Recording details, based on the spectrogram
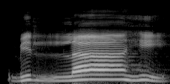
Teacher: huruf lam ini keluar dari sisi lidah bagian ujung atau tepi lidah bagian ujung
